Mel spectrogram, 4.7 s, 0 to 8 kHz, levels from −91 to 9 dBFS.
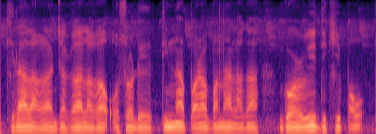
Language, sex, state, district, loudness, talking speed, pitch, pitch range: Nagamese, male, Nagaland, Dimapur, -17 LUFS, 180 wpm, 85 Hz, 85-90 Hz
